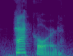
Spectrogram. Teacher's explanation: pronounce accord with an accent on the first syllable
